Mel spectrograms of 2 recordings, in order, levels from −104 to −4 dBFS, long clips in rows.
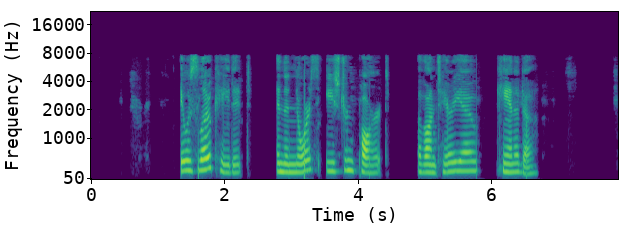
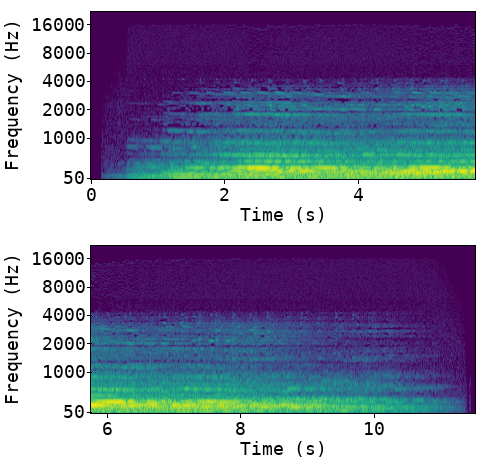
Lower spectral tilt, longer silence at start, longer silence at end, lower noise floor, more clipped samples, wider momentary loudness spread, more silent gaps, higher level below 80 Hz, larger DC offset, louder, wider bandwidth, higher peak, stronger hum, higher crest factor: second, -4.5 dB/octave vs -13 dB/octave; first, 1.35 s vs 0.85 s; about the same, 1.25 s vs 1.25 s; first, under -90 dBFS vs -62 dBFS; neither; second, 13 LU vs 18 LU; first, 2.28-2.33 s, 2.41-2.78 s, 3.48-3.52 s, 4.37-4.41 s, 4.48-4.89 s, 5.91-6.08 s vs none; second, -66 dBFS vs -38 dBFS; neither; second, -26 LUFS vs -17 LUFS; first, 8 kHz vs 3.2 kHz; second, -6 dBFS vs -2 dBFS; neither; first, 22 dB vs 14 dB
